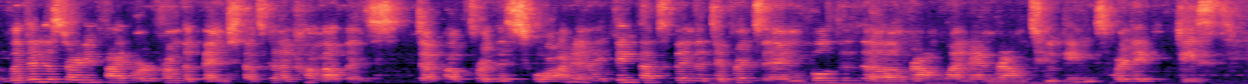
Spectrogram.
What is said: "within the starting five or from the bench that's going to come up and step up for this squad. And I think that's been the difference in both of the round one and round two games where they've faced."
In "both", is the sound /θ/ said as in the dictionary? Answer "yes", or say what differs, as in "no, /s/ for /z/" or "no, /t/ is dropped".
yes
